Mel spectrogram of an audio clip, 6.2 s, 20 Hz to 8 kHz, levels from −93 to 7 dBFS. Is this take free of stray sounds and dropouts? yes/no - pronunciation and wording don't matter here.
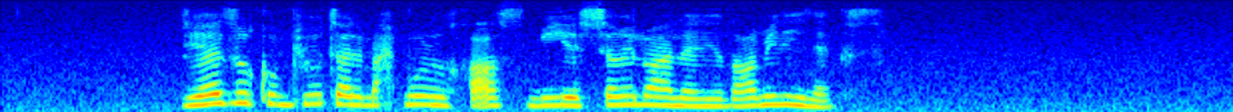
yes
